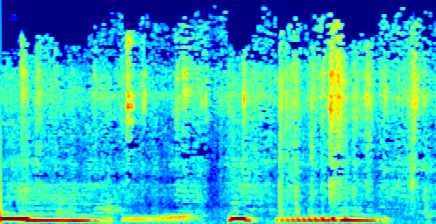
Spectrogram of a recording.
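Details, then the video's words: Barbary dove (puter pelung) cooing on a training master for pet doves: a drawn, descending low coo, then a wavering paired tone, a brief sharp note, and a rolling pulsed phrase that fades into a hum. "Suara Masteran Puter Pelung Gacor"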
